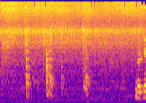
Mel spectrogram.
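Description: Peeled potatoes and vegetables sautéing in a pan over low heat for veg cutlets, a steady soft sizzle broken by a few spatula stirs and a brief clatter near the end.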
